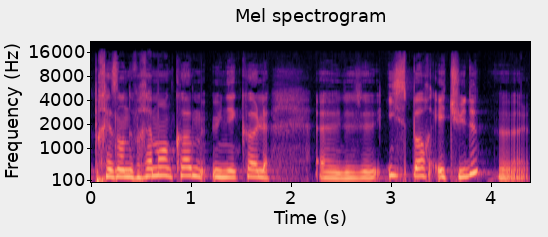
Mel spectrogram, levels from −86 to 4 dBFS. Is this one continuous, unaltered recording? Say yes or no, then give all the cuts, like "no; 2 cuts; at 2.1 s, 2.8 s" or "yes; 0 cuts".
yes; 0 cuts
